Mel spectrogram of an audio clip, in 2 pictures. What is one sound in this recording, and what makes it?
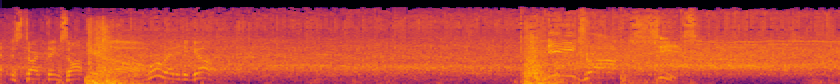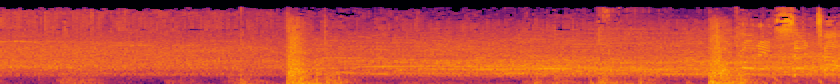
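Bodies slam with heavy thuds onto a wrestling ring.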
